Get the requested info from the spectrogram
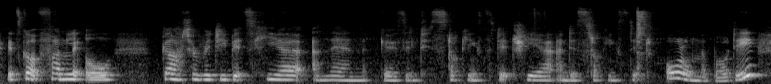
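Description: A young woman hosting a knitting podcast, chatting casually from her craft room in a rambling, self-deprecating way with plenty of ums. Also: medium pitch. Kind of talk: casual chat. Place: small craft room at home, yarn on the wall behind.

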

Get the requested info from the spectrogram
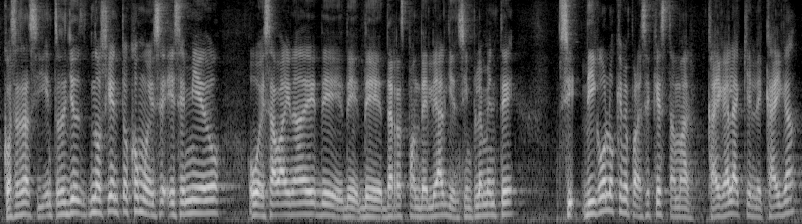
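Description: A man's voice: fairly high pitch, moderate pace, darkish tone. A young man from Colombia with a Bogotá accent, an MMA fighter speaking frankly as a guest in a studio interview, full of fillers and restarts. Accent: Bogotá Colombian Spanish. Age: young adult. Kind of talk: casual interview talk. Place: TV studio set.

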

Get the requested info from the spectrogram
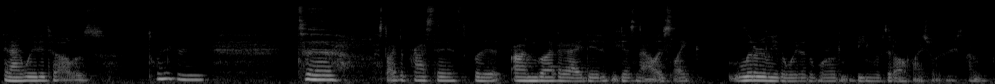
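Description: A woman in her twenties chats to her camera from a bedroom, circling back and restarting her sentences as she goes. Her voice sits on the low side and stays fairly level, with plenty of vocal fry at the ends of phrases. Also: steady tone, normal speed, dark tone. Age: 20s. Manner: rambling, frequent restarts and "like". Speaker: vlogger. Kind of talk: casual personal vlog. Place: bedroom, indoors. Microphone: camera at desk distance.

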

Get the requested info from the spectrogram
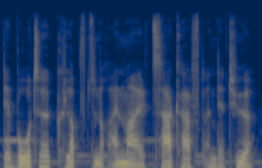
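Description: A man calmly and measuredly reading a fantasy short story aloud as narrator. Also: fairly low pitch, slow. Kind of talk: scripted storytelling. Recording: soft guitar music behind.

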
